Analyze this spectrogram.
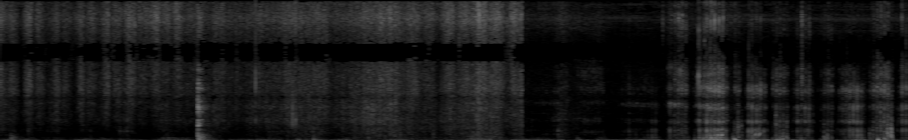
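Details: A domestic cat purrs in the morning while face-planting a hydrangea in the bathroom: a continuous low, throbbing purr rising and falling slightly, with brief rustling and soft bumps growing louder near the end.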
